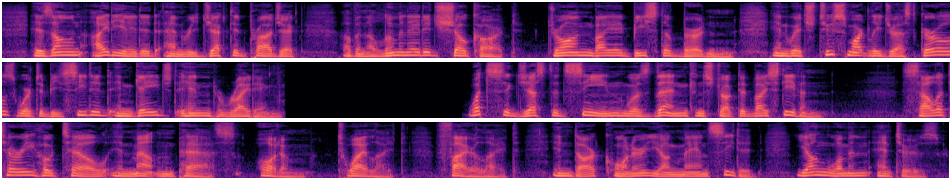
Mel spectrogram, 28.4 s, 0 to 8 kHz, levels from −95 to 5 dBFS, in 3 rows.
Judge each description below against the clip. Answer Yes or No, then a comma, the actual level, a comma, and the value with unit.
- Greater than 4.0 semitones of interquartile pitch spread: Yes, average, 5.2 semitones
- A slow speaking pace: Yes, slow, 115 wpm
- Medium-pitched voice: No, low, 125 Hz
